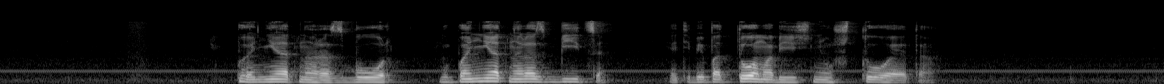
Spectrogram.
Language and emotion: Russian, angry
